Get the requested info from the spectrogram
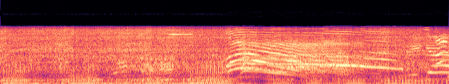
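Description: Motorcycle engines running at low revs, pitch wavering slightly, as the bikes creep along in a slow race. From a little past two seconds in, a loud, drawn-out yell falls in pitch over the engines.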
